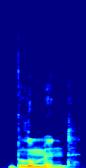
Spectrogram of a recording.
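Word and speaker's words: Blumund: Blumend, Bloomin'. I believe. Blumend. Yeah, Blumend. it's pronounced. Yeah, Oh, it's Blumend and like the color Iglesia.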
